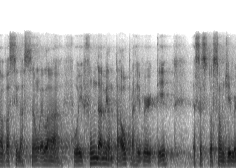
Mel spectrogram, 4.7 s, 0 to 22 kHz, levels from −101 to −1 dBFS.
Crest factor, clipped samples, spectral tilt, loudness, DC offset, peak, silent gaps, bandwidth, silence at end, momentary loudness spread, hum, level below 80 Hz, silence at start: 16 dB; under 0.1%; -5.5 dB/octave; -16 LUFS; under 0.1%; 0 dBFS; none; 9.6 kHz; 0 s; 9 LU; none; -48 dBFS; 0 s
